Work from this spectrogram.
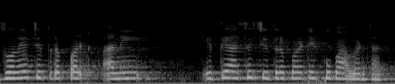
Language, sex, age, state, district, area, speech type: Marathi, female, 18-30, Maharashtra, Amravati, rural, spontaneous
